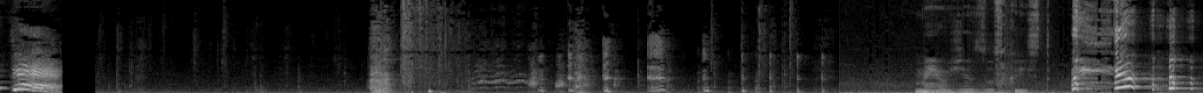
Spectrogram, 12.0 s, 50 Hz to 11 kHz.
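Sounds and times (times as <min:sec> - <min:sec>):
person laughing: 0:04.2 - 0:08.4, 0:10.7 - 0:12.0.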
